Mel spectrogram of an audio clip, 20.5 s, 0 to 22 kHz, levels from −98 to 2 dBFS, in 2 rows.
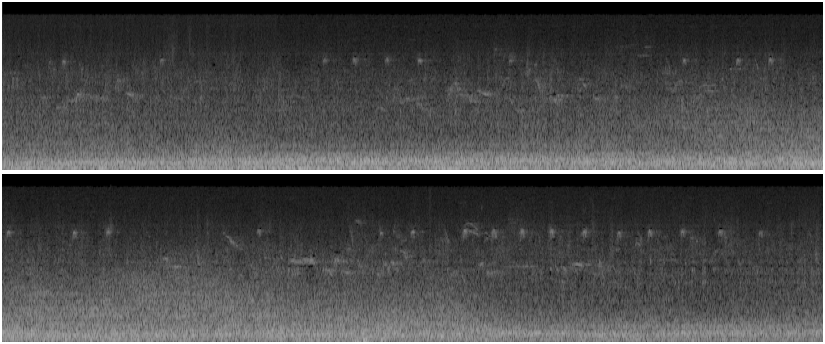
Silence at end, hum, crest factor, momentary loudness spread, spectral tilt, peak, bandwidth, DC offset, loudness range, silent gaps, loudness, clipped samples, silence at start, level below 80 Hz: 0 s; none; 14 dB; 3 LU; -6.5 dB/octave; -24 dBFS; 16 kHz; under 0.1%; 3 LU; none; -39 LUFS; under 0.1%; 0 s; -44 dBFS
